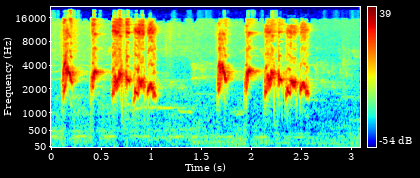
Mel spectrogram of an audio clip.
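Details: Thai caged red-whiskered bulbul in southern master-style song meant to excite birds and train young ones: two lively bursts of sharp, slurred whistles, each about a second long, over a low background murmur.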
